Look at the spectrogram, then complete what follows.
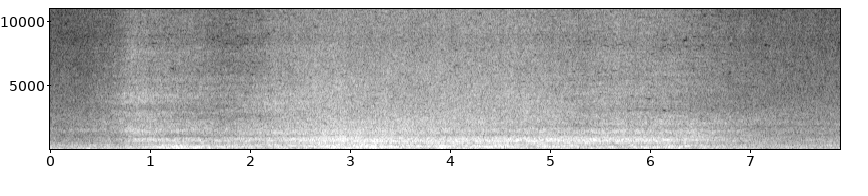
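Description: Sea surf: a wave breaking and washing up the beach. It swells about a second in and fades near the end.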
